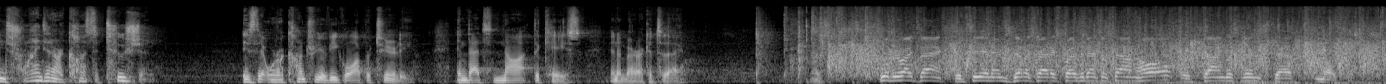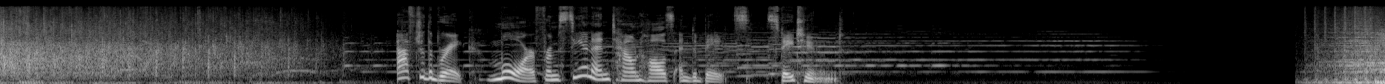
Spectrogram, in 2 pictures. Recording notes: live town hall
